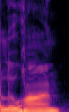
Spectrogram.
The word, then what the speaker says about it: Luhan: Yeah, that's how you say it, Luhan.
